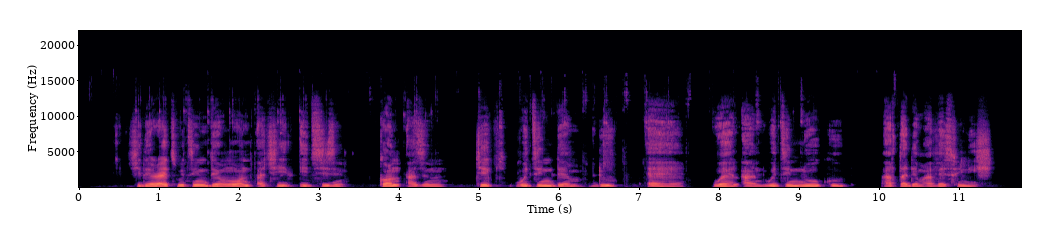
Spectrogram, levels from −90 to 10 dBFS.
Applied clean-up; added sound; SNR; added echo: neural mask model Resemble Enhance denoiser.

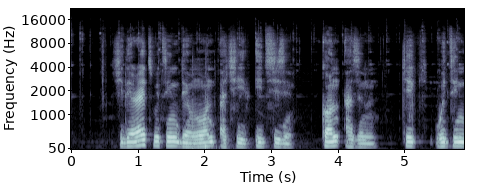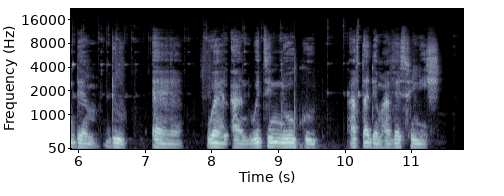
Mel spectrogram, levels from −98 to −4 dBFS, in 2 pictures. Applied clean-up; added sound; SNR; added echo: neural mask model RNNoise.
